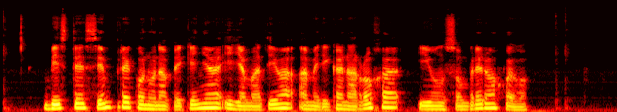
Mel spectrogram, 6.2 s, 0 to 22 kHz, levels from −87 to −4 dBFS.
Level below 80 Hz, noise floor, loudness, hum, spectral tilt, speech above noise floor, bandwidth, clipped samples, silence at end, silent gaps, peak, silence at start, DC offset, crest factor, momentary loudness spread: -52 dBFS; -62 dBFS; -26 LUFS; none; -7 dB/octave; 37 dB; 12 kHz; under 0.1%; 0.9 s; none; -10 dBFS; 0.45 s; under 0.1%; 16 dB; 6 LU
